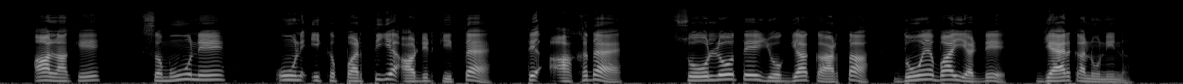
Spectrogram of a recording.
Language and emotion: Dogri, neutral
